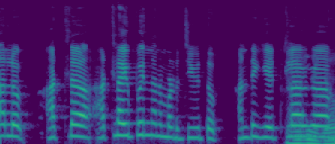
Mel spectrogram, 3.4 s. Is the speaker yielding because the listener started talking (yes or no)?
no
